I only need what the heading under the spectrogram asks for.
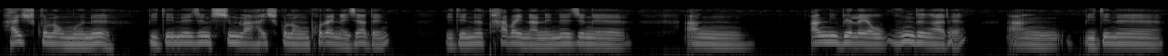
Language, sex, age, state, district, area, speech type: Bodo, female, 45-60, Assam, Baksa, rural, spontaneous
